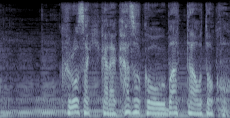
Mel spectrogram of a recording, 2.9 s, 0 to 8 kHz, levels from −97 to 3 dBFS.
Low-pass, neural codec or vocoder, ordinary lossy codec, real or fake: 7.2 kHz; none; Opus, 64 kbps; real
